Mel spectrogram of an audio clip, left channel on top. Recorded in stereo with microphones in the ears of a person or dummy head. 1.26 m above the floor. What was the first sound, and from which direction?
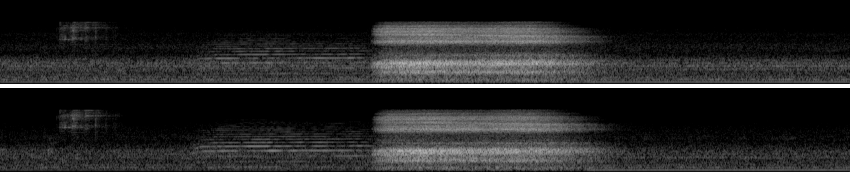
Keys jangling, centre (ahead or behind).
